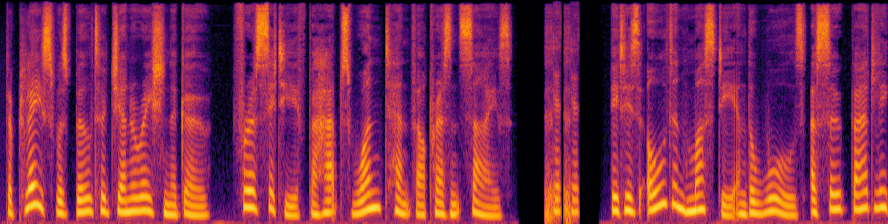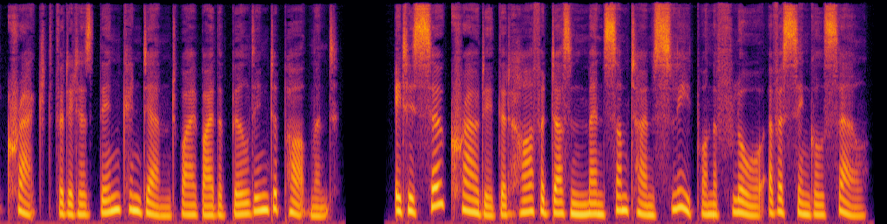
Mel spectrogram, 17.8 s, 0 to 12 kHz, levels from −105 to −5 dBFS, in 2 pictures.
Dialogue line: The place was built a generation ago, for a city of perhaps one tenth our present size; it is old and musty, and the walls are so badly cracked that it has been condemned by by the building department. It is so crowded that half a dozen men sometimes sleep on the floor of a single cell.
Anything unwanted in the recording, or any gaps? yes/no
yes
